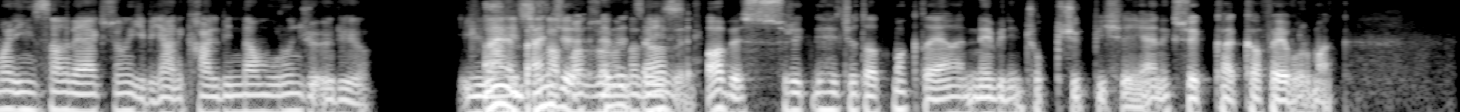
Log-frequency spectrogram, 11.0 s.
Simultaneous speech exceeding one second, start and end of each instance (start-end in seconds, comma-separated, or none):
3.7-5.3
